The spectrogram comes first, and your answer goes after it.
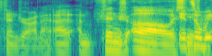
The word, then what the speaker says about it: Fendrana: I can't speak to Fenandra Drifts, so that's gonna have to be a cog in chat thing. You can't even say it correctly, but you're good. What is it? It's Fendrana.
